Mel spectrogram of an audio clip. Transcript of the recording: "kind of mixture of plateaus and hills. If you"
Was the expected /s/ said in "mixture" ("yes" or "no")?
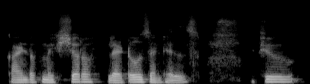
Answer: yes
